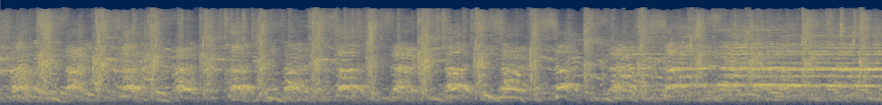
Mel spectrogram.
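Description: A crowd of men chant loudly in rhythm, close by.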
